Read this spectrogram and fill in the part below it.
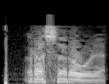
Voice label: "rasarola", Venetian

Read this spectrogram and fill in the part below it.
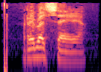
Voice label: "rebalsela", Venetian

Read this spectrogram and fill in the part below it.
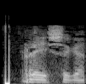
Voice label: "resega", Venetian

